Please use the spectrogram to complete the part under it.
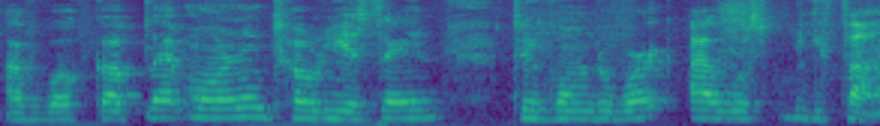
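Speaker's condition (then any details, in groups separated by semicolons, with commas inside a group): Spinal ataxia; wheelchair user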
